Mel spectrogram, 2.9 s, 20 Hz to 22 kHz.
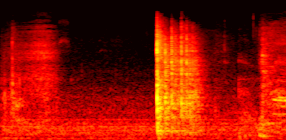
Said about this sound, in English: So, let's see. So roll a d4, roll a d4 for damage.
